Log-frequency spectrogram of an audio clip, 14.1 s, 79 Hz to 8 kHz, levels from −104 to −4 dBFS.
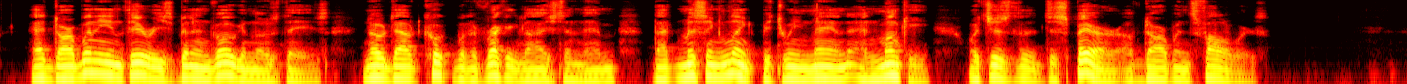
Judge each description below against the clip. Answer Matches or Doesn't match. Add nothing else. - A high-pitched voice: Doesn't match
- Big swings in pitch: Doesn't match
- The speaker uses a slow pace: Matches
